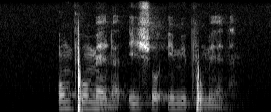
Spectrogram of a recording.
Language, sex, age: South Ndebele, male, 21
